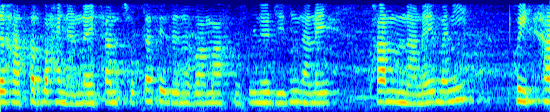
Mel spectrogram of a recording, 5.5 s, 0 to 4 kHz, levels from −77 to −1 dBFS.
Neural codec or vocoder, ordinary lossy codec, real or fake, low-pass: codec, 16 kHz in and 24 kHz out, 2.2 kbps, FireRedTTS-2 codec; none; fake; 3.6 kHz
